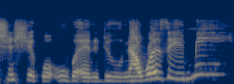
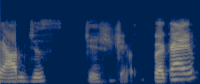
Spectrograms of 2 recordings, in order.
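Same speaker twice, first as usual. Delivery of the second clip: ordinary talk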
